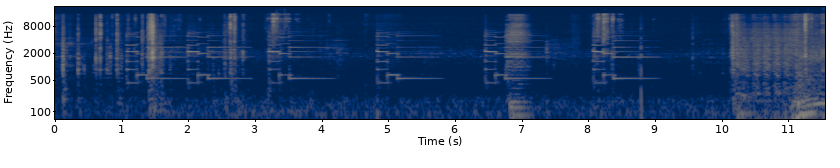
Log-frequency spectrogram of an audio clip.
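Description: Inside a 2011 Ford Escape XLT with a 2.5 liter four-cylinder, repeated dashboard warning chimes sound in short bursts before the cold engine cranks and catches loudly at the end.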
